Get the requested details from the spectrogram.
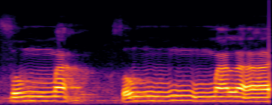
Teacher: pakai tsa ujung lidahnya digigit sedikit huruf tsa bukan huruf Sin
